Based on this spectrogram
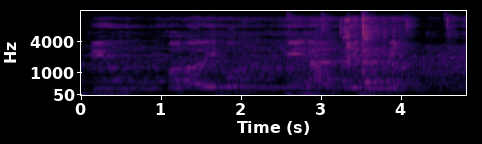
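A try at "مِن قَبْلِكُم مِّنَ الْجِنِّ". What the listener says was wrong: Yang lama, gunah-gunahnya yang lama. Minal jinni.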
